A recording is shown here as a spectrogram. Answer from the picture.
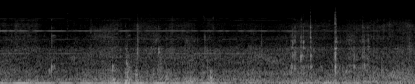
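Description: Car engine running at low revs, a steady low rumble that eases a little about halfway through, with a few light knocks and clicks.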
